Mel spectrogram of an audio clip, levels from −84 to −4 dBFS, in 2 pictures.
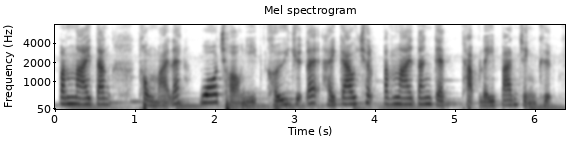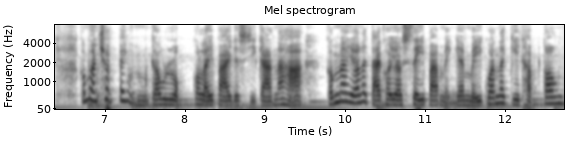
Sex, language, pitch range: female, Chinese, 165-225 Hz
